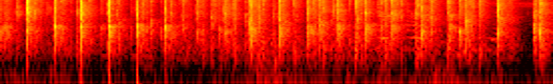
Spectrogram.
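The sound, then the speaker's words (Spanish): An audience claps together as an offering of applause to God, opening with a few sharp, loud, evenly spaced claps before breaking into dense, steady applause that fades slightly toward the end. “Ofrezcámosle una ofrenda de palmas gratas.”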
